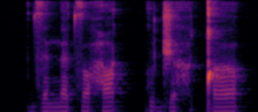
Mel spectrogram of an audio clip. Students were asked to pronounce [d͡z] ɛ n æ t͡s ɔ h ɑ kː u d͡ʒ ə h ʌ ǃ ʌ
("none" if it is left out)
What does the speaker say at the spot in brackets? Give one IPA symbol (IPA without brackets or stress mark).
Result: d͡z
